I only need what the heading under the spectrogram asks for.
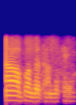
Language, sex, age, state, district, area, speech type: Odia, female, 45-60, Odisha, Sundergarh, rural, conversation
